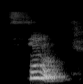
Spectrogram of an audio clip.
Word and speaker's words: seat: Now listen to another word. Seat. Seat. Can you hear the pronunciation? Seat. E sound. Seat. Sit. Seat. I know it can be difficult at first, but with a little bit of practice, I'm sure you will hear them differently.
